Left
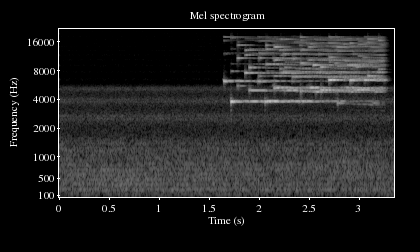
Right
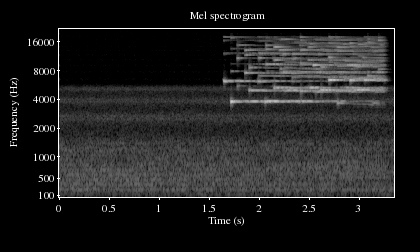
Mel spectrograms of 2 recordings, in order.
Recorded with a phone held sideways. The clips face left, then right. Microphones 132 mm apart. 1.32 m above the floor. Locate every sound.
1.6 s a chime: 55° right (ahead or behind), 1.6 m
